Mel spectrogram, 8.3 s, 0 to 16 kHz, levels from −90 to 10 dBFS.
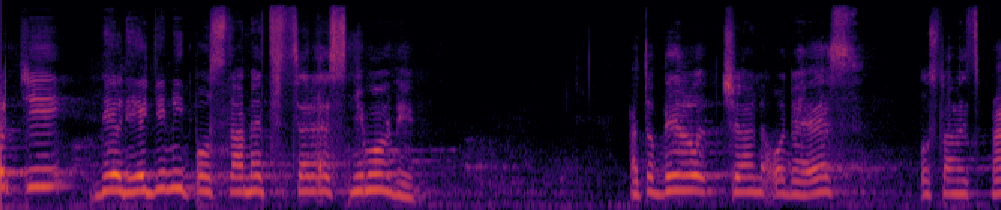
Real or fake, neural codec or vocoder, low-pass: fake; codec, 32 kHz, 1.9 kbps, SNAC; 14.4 kHz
